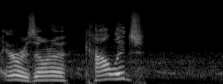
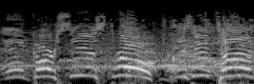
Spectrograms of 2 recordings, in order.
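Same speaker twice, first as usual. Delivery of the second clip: much higher and louder, shouting the play at the plate; shouted walk-off call; 9 semitones higher, 8 dB louder than usual. Real, not acted. Announcer shouting the walk-off winning run to listeners, full excitement. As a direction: explode as the runner slides in under the tag.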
